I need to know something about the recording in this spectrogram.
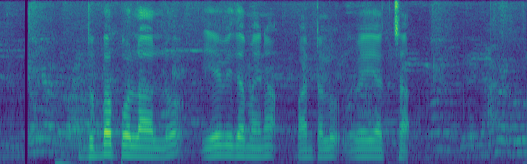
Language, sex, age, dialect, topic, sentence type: Telugu, male, 18-24, Telangana, agriculture, question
